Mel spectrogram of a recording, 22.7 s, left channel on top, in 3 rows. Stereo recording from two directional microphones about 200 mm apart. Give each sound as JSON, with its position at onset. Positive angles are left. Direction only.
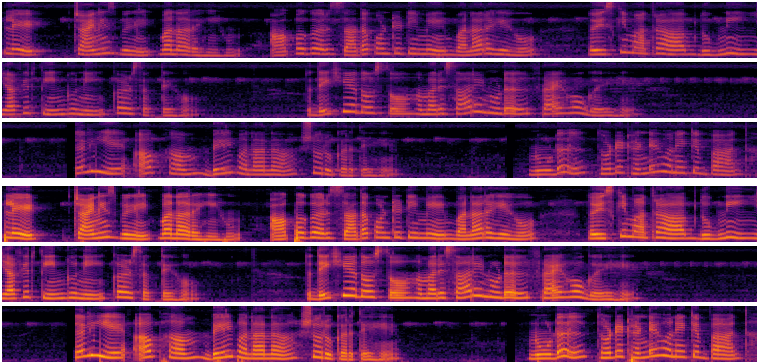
{"t": 0.0, "sound": "a woman's voice", "side_deg": -45}
{"t": 10.6, "sound": "a woman's voice", "side_deg": -35}
{"t": 15.8, "sound": "a woman's voice", "side_deg": -45}
{"t": 20.3, "sound": "a woman's voice", "side_deg": -40}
